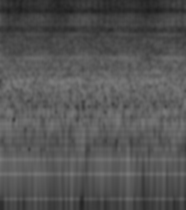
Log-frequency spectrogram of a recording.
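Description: Steady mechanical whirring with a fast, even flutter, an old film-projector sound effect that starts abruptly with the vintage end title card.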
